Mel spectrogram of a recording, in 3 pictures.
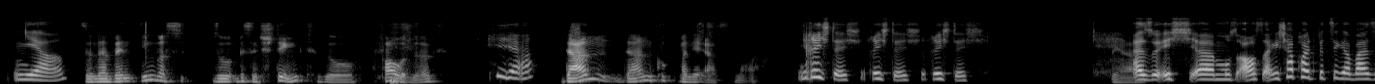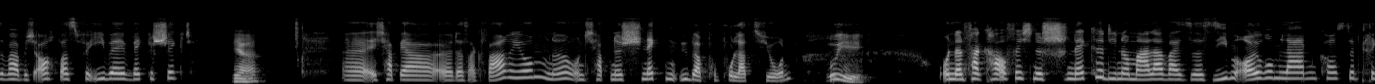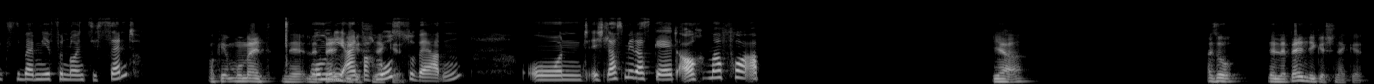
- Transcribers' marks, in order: other background noise; chuckle; laughing while speaking: "Ja"; stressed: "dann"
- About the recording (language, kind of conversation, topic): German, unstructured, Welche Auswirkungen hatte die Erfindung des Internets?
